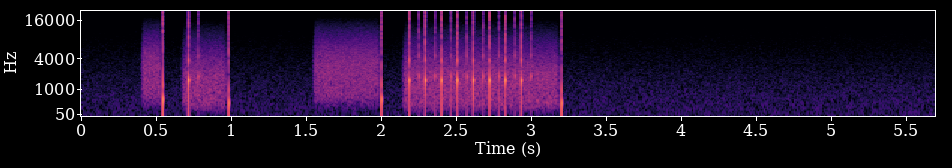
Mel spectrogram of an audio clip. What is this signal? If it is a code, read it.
Pulse dialling, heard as a rotary dial, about 9 pulses a second. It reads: 1 8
